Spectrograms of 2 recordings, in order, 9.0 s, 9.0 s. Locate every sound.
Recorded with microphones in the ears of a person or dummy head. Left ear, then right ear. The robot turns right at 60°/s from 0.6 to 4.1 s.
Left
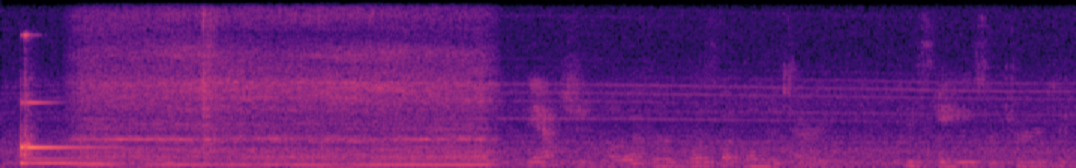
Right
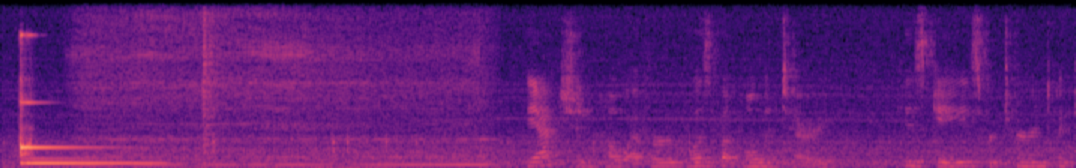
0.1 s a bell: 65° right, 3.5 m; by 1.4 s 15° right, 3.5 m
1.7 s a dropped coin: 20° left (ahead or behind), 2.5 m; by 1.9 s 30° left (ahead or behind), 2.5 m
4.4 s a woman speaking: 40° right (ahead or behind), 5.5 m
